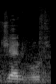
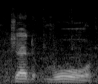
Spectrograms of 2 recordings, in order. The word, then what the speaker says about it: Jed Ward: No way is anybody playing football called Jedwood. Jed Ward, not Jed Wood.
